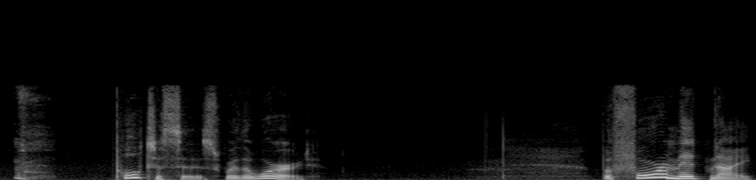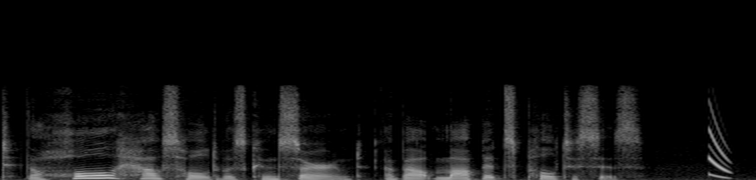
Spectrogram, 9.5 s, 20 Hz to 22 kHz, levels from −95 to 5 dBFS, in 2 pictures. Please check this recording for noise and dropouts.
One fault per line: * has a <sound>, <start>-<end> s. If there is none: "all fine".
* has a cough, 0.1-0.4 s
* has a chirp, 9.2-9.3 s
